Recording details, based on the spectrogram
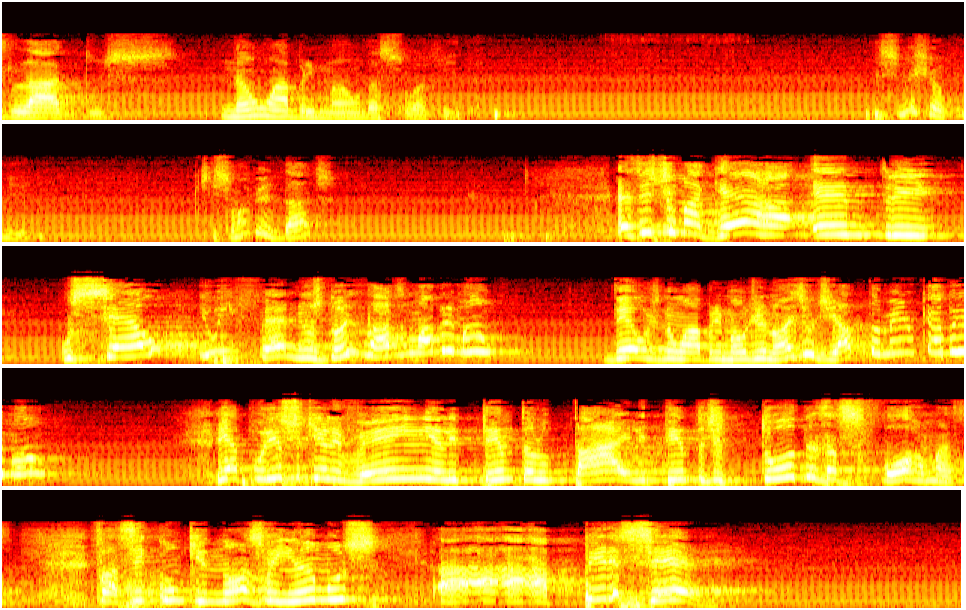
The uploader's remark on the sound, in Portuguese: Culto gravado em 02/08/2022 durante culto das causas impossíveis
